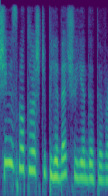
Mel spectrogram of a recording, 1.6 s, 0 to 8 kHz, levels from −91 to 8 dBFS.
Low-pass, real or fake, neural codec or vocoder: 7.2 kHz; fake; codec, 16 kHz, 0.5 kbps, X-Codec, HuBERT features, trained on balanced general audio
